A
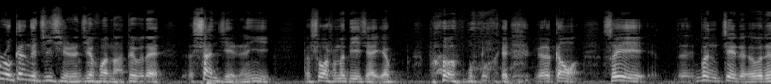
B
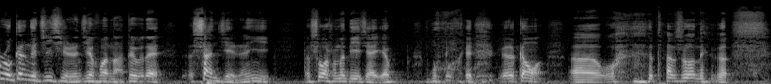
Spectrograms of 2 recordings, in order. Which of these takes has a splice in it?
B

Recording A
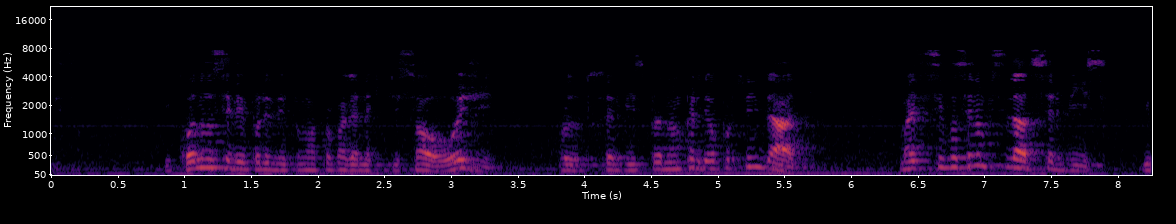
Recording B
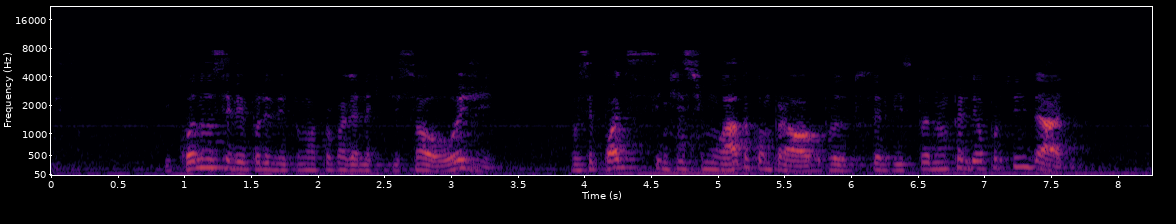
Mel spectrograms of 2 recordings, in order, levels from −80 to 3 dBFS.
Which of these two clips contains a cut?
A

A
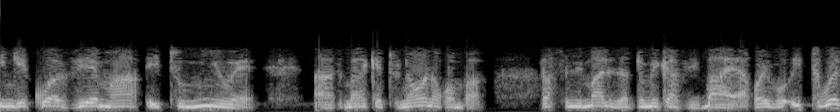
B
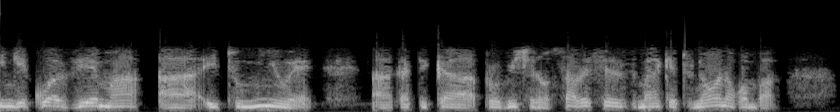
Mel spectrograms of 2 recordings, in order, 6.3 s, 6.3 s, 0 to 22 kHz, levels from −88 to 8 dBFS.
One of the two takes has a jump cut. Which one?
A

